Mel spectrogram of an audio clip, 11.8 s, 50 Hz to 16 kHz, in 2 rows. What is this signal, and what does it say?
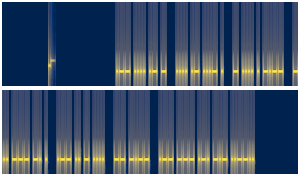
Morse code, heard as a keyed tone, about 40 wpm, 700 Hz. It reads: WHAT HAVE THEY DONE WITH MY WORK?
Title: Sentences from Top 500 Words 40wpm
